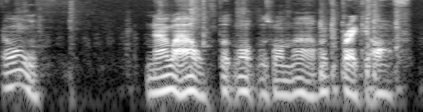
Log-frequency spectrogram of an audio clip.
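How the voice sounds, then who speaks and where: A British man from the UK chatting through a crafting tutorial at home, rambling, self-deprecating and quick to giggle. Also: sits low, background noise. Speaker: craft vlogger.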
